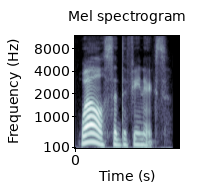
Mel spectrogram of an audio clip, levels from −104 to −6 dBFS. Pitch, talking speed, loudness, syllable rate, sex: 190 Hz, 185 wpm, -18 LUFS, 4.5 syllables/s, female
